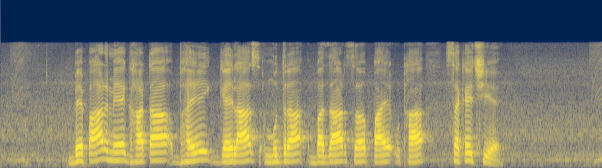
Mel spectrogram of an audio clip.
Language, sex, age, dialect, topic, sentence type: Maithili, male, 18-24, Bajjika, banking, statement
